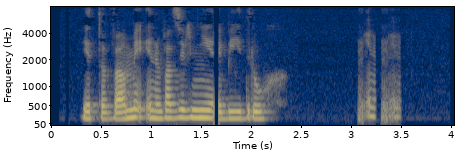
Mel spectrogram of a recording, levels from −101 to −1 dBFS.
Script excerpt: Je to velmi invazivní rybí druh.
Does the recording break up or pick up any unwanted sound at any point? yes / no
yes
